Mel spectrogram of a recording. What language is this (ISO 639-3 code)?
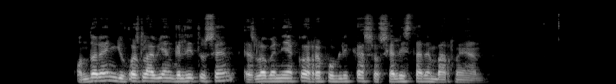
eus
